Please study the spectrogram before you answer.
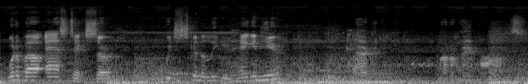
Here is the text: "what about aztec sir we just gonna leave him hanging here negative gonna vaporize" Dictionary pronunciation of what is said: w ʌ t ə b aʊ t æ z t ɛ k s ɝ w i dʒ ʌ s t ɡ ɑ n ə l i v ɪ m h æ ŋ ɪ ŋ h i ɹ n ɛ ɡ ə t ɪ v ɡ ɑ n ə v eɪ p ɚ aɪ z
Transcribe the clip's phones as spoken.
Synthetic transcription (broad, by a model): w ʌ t ə b aʊ t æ s t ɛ k s ɝ w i dʒ ʌ s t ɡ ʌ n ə l i v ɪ h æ ŋ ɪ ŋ h i ɹ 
